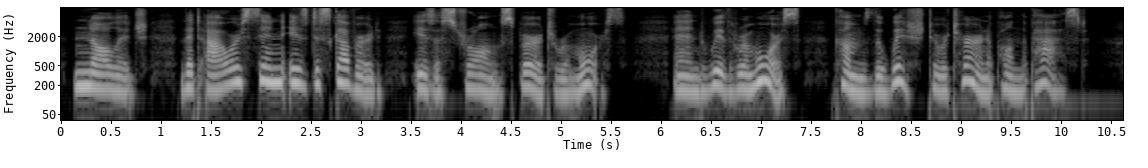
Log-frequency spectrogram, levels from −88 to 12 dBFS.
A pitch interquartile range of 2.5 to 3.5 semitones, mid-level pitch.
No: average, 5.3 semitones; medium, 165 Hz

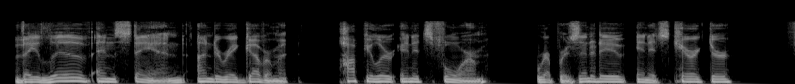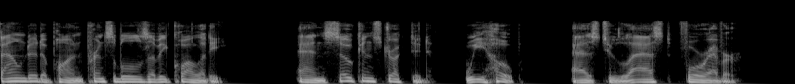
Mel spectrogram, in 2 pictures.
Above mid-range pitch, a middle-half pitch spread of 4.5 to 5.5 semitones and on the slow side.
No: low, 115 Hz; average, 5.1 semitones; slow, 115 wpm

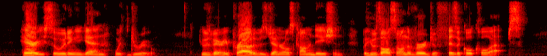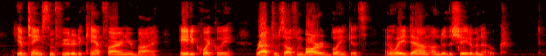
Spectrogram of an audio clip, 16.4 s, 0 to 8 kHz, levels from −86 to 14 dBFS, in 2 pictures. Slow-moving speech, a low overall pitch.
No: average, 180 wpm; low, 115 Hz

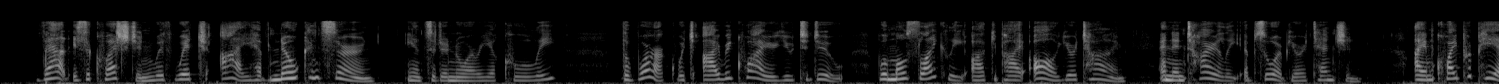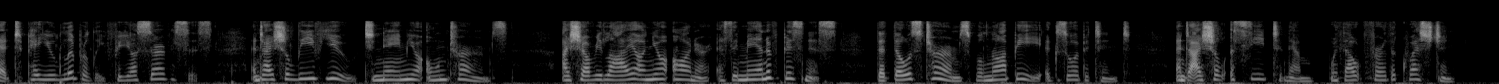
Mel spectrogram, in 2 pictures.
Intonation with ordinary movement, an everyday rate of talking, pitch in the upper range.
Yes: average, 4.2 semitones; average, 160 wpm; high, 210 Hz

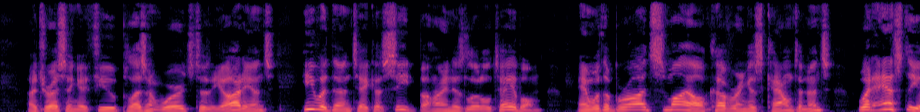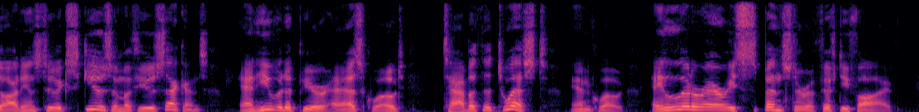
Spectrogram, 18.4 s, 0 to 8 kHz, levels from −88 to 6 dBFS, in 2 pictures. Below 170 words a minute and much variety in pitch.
Yes: average, 160 wpm; wide, 6.1 semitones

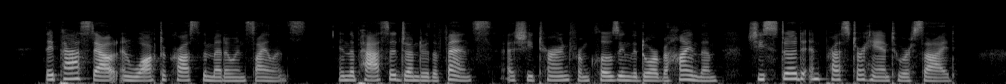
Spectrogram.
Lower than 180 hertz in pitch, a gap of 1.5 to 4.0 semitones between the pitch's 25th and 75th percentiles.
No: high, 190 Hz; average, 3.6 semitones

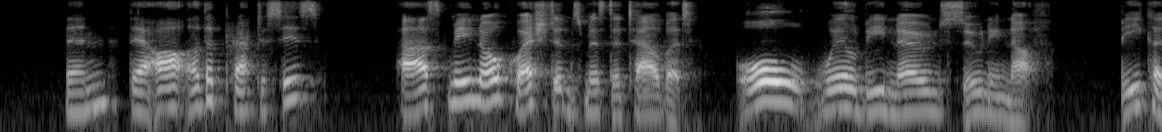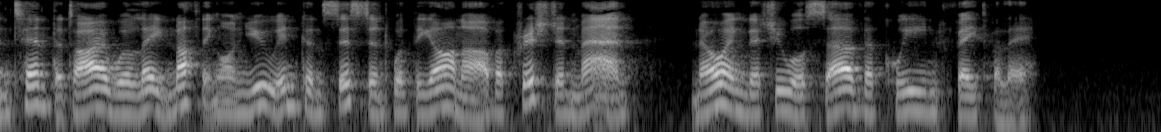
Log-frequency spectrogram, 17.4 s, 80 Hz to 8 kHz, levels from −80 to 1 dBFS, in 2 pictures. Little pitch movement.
No: average, 5.1 semitones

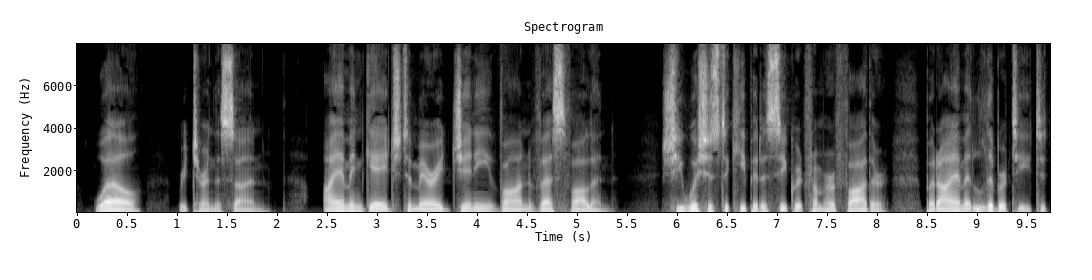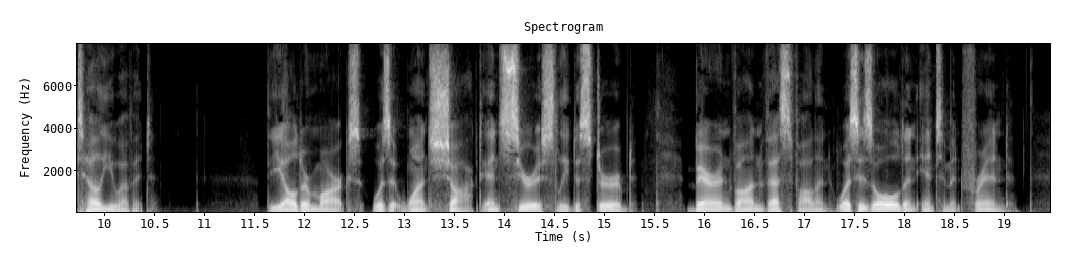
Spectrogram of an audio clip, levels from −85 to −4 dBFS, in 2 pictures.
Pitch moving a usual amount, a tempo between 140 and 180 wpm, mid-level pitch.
No: average, 4.9 semitones; average, 155 wpm; low, 100 Hz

